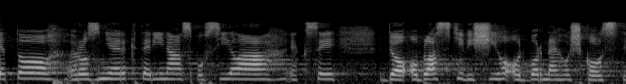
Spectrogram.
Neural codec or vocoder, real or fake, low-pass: none; real; 7.2 kHz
